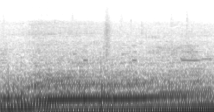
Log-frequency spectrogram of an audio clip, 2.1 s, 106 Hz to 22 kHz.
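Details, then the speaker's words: Infiniti G35 with Tomei exhaust, Megan Racing Y-pipe and test pipes idles loud and rough with a deep chugging rumble like a tractor; both Y-pipe flex pipes completely shot, leaking exhaust, before repair. "both of the flex pipes were completely shot out it makes my car idle uh like a tractor"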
